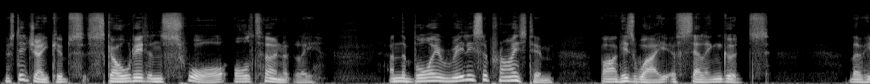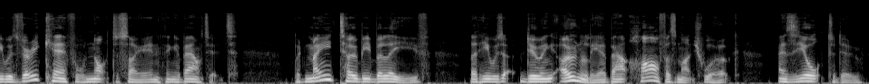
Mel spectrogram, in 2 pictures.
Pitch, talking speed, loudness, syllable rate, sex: 125 Hz, 165 wpm, -17 LUFS, 5.0 syllables/s, male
